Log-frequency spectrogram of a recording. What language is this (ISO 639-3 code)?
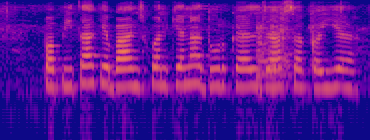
mai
